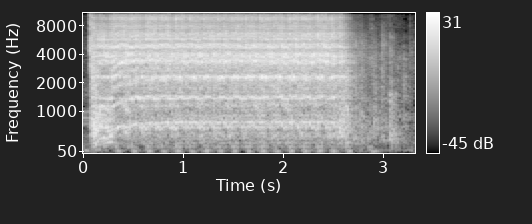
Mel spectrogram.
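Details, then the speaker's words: 1970s John Deere 70 skid-steer, 2-cylinder, key on with choke and a little throttle: harsh cranking with a steady low chug for about two and a half seconds that never catches; engine flooded, plugs found wet, fix is removing plugs and cranking choke-off. "Yeah, so for a flooded engine, you just want to remove the spark plugs."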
